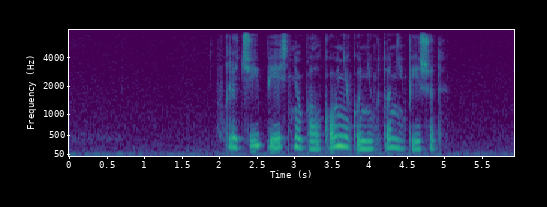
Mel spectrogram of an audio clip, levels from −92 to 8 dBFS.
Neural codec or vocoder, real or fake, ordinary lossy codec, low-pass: none; real; none; 7.2 kHz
